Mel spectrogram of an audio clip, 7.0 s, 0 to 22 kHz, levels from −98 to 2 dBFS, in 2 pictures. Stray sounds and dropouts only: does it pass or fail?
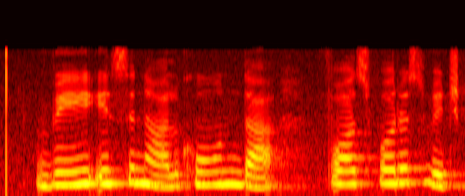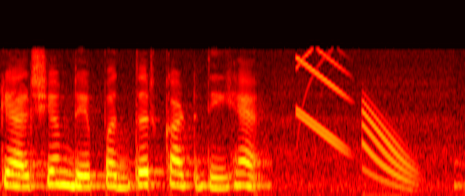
fail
